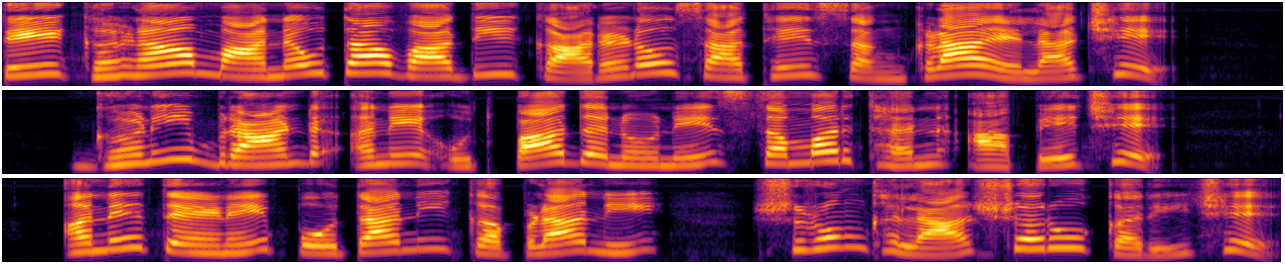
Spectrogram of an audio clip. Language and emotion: Gujarati, neutral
